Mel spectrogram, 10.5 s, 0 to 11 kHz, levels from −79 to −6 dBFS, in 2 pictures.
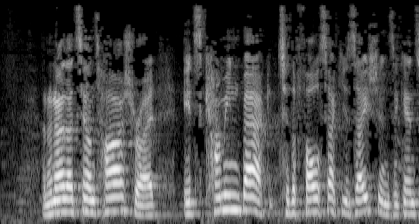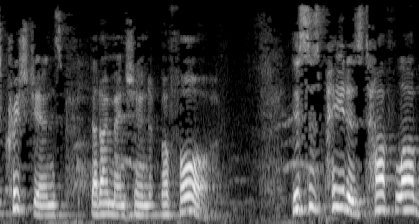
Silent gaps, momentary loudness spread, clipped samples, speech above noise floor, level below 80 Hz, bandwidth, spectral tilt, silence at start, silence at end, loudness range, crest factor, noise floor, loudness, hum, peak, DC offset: none; 10 LU; under 0.1%; 30 dB; -54 dBFS; 10.5 kHz; -5 dB/octave; 0.55 s; 0 s; 4 LU; 18 dB; -48 dBFS; -18 LUFS; none; 0 dBFS; under 0.1%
